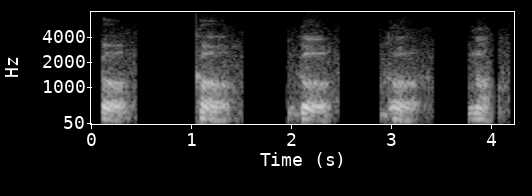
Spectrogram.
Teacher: तो कंठ का उपयोग करके हम इन वर्णों का बोलेंगे। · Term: कंठव्य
